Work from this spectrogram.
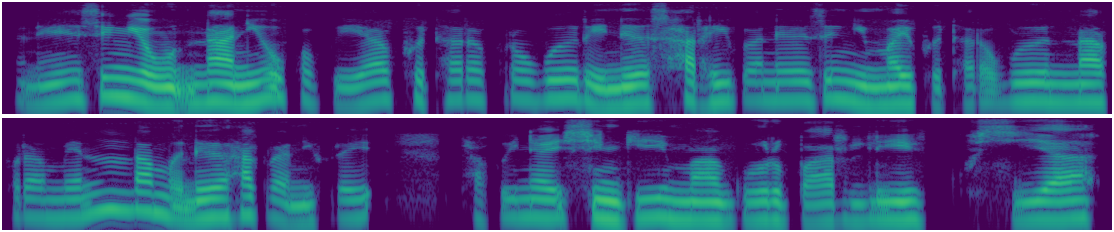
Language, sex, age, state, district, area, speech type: Bodo, female, 30-45, Assam, Baksa, rural, spontaneous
